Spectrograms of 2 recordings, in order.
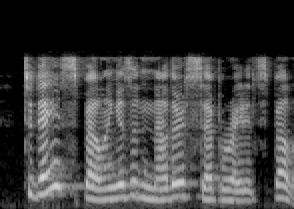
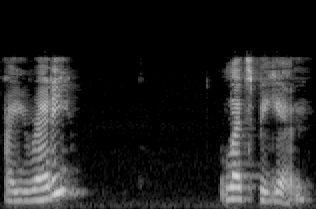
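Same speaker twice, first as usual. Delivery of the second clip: ordinary delivery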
